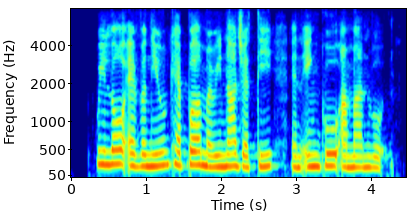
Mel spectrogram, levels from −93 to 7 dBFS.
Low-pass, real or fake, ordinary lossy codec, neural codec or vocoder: none; fake; none; codec, 16 kHz, 4.8 kbps, FACodec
